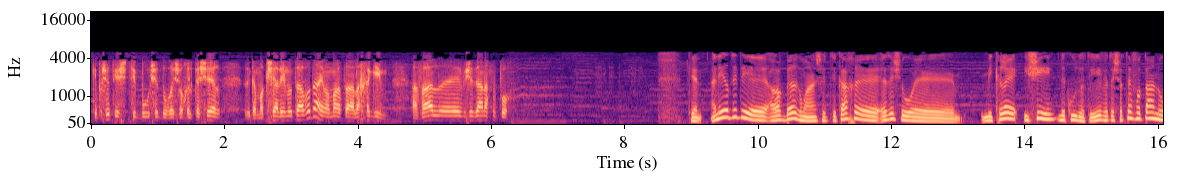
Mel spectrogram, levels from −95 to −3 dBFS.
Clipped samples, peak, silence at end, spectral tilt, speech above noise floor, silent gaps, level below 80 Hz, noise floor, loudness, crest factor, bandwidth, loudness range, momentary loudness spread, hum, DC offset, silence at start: under 0.1%; 0 dBFS; 0 s; -12 dB/octave; 34 dB; none; -48 dBFS; -48 dBFS; -14 LUFS; 14 dB; 5.2 kHz; 7 LU; 9 LU; none; under 0.1%; 0.05 s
